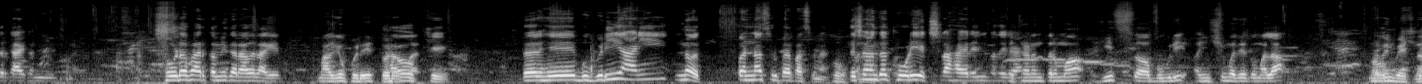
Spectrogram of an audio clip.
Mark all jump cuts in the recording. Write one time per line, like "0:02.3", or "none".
none

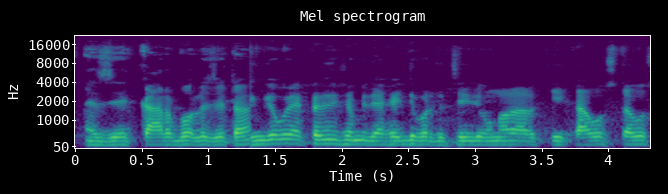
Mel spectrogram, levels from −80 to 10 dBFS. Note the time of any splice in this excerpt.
0:01.3

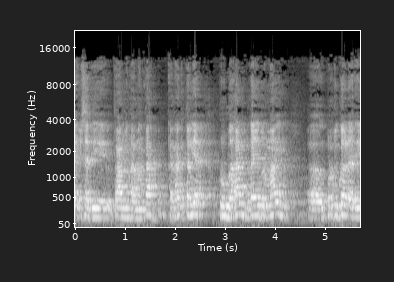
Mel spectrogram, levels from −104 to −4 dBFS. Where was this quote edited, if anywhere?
0:03.7

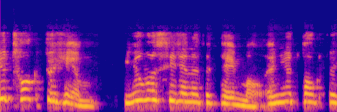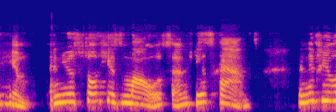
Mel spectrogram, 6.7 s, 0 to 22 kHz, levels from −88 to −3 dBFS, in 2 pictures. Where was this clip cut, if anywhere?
0:01.0

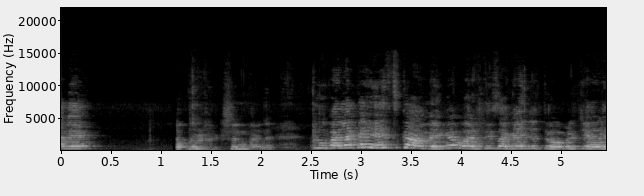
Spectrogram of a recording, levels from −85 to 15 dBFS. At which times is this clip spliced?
0:01.1

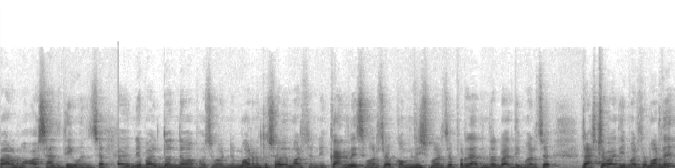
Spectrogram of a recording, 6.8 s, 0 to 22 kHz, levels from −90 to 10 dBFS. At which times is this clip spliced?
0:01.2

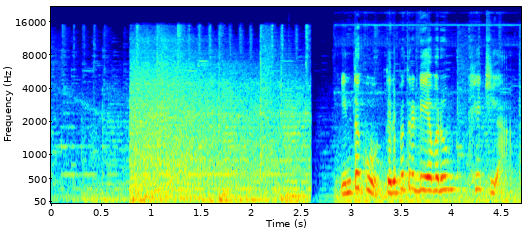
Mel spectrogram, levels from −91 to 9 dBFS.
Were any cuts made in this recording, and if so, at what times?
0:00.8
0:02.7

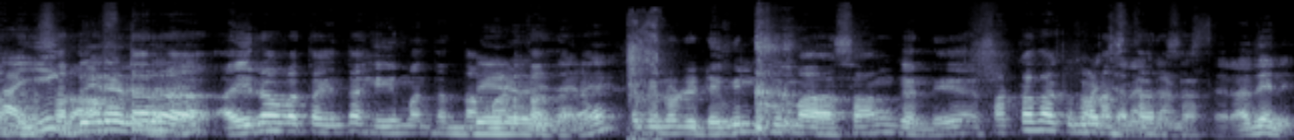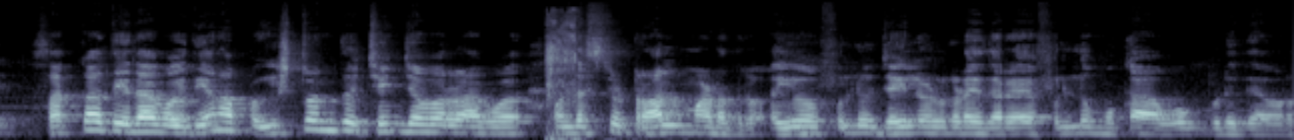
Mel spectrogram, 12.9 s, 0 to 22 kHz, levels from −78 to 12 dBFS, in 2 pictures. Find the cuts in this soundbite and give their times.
0:03.2
0:09.2

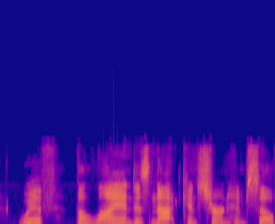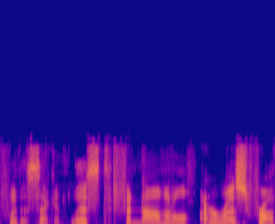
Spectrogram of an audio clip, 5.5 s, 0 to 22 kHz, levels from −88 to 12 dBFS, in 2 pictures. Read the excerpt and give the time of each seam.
0:03.8
0:04.8

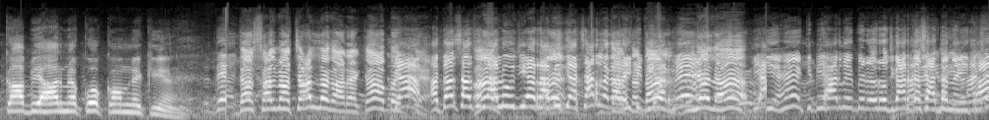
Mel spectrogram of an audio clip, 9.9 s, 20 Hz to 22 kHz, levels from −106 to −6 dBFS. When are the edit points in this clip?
0:02.3
0:07.7

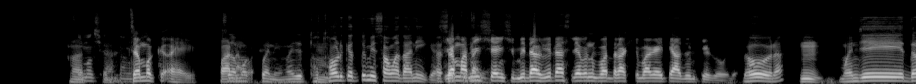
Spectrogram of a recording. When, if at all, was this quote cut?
0:04.7

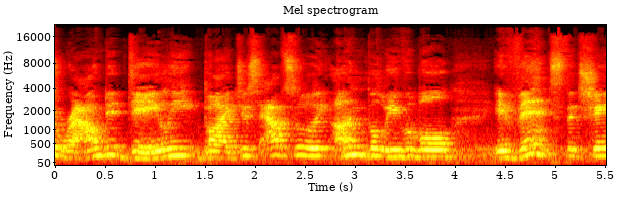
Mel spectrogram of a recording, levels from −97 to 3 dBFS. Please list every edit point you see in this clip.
none

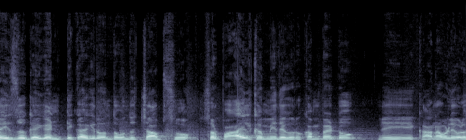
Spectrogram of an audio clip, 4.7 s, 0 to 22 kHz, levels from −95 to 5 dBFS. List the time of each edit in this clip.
0:02.0

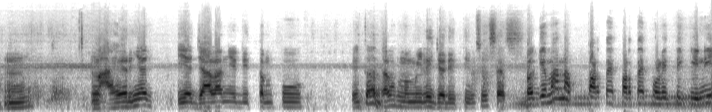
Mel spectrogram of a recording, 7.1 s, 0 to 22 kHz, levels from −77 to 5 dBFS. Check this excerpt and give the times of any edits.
0:05.2

